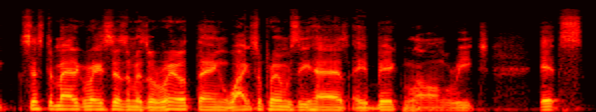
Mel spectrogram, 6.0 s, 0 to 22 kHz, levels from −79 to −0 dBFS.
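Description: No technical fault can be heard anywhere in this speech recording. There is no moment in it that needs a time mark or an explanation.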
